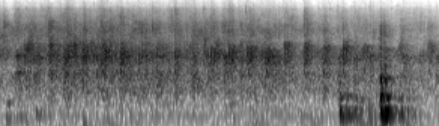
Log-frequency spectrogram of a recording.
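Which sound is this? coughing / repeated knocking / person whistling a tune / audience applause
audience applause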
